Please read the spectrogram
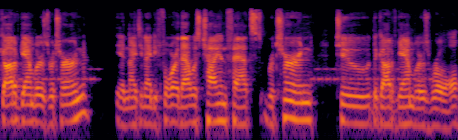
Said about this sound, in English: Sorry about the phone ringing in the background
